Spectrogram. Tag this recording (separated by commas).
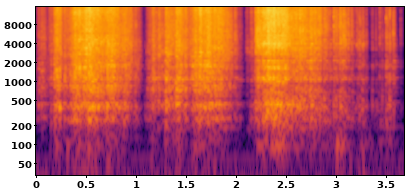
Glass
